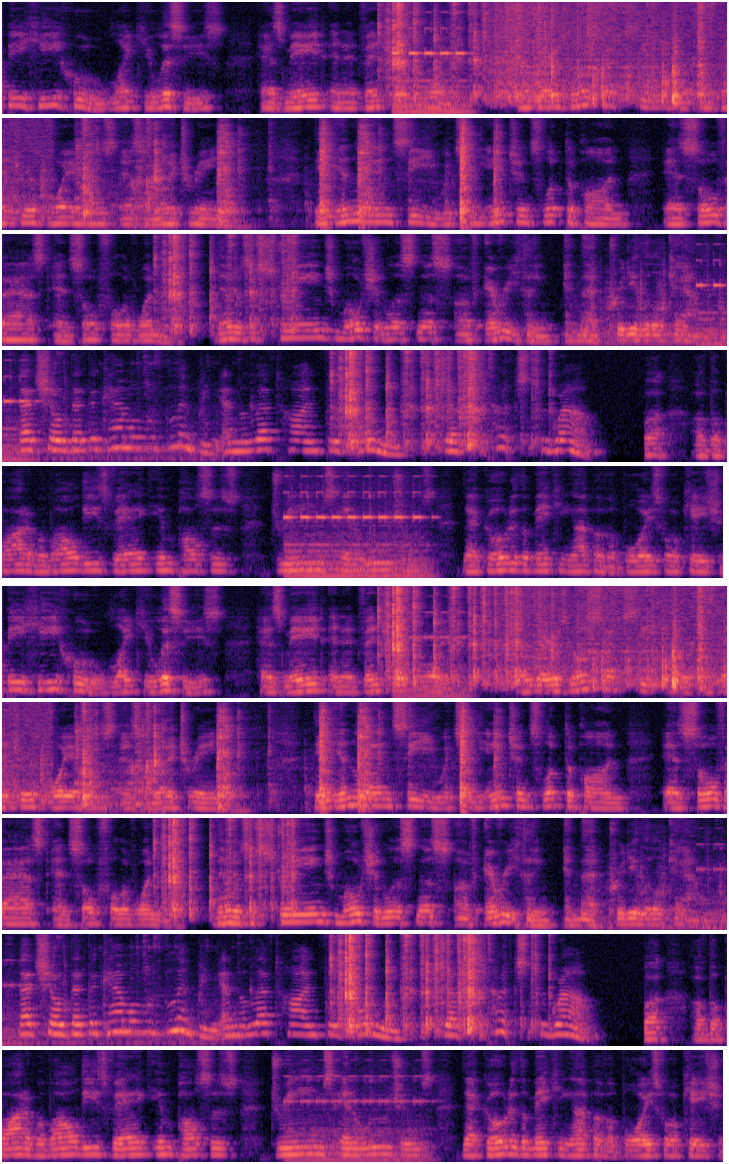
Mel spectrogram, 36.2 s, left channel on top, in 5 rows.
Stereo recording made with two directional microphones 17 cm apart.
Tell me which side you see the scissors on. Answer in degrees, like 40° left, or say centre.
40° right.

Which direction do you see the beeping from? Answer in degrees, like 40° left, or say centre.
50° left.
